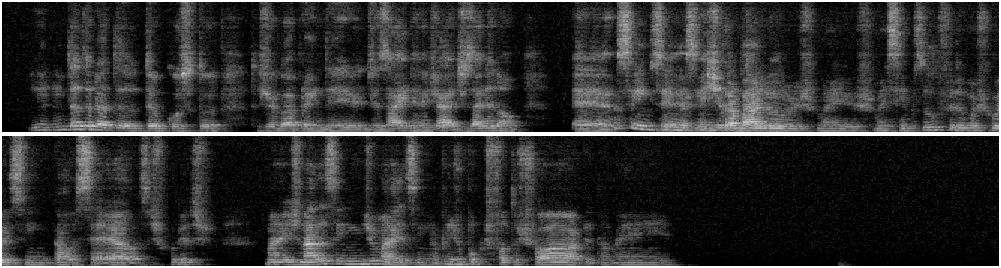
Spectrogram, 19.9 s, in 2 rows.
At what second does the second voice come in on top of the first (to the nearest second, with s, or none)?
7 s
